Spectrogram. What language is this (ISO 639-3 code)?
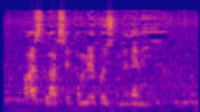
pus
